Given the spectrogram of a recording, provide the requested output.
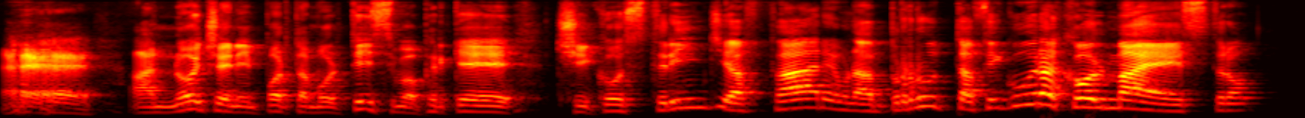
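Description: A man's voice: a little high, expressive, moderate pace, pushed and bright, voice pushed up. A man voicing a gang of bullying schoolboys in a storybook reading, taunting and threatening.

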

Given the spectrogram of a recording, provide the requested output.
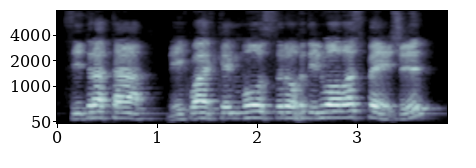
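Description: A man voicing a boisterous, jovial ship captain who teases with loud exclamations, recorded in a roomy, echoey space. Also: fairly high pitch, fairly even intonation, takes it slowly, distant mic, voice pushed up. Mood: teasing. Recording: roomy echo.

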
